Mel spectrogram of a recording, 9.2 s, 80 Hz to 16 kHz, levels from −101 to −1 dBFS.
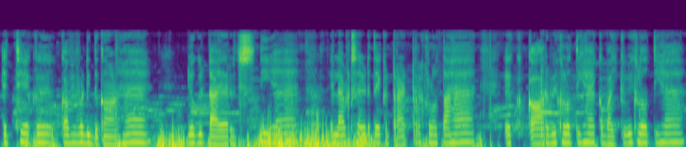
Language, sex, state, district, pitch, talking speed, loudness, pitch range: Punjabi, male, Punjab, Kapurthala, 170 Hz, 185 wpm, -18 LUFS, 155-175 Hz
